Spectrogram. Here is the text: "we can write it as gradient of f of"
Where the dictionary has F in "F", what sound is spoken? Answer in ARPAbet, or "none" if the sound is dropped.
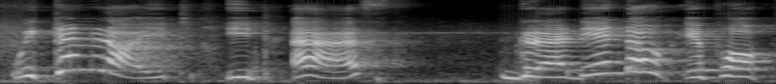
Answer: P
